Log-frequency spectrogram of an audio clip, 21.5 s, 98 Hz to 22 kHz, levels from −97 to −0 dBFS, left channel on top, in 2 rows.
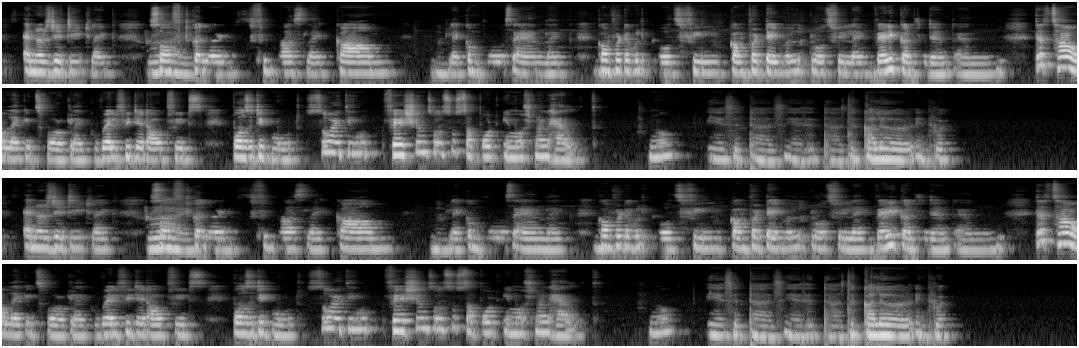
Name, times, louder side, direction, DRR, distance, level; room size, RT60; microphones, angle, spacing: voice 1, 0.2-1.1 1.6-2.2 2.6-3.9 4.5-5.6 6.0-10.0 10.3-12.6 13.1-16.5 17.2-17.5, left 3 dB, 75° left, 0.5 m, -26 dB
voice 2, 1.4-2.3 4.3-4.5 5.9-6.1 8.7-8.8 9.9-10.0 17.8-20.2, right 3 dB, 30° right, 0.4 m, -28 dB
3.5 x 2.1 x 2.8 m
head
